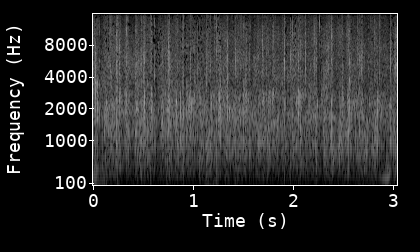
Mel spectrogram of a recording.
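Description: Steady applause from a crowd, a dense wash of rapid clapping that stays loud and even for about three seconds without any clear pauses.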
